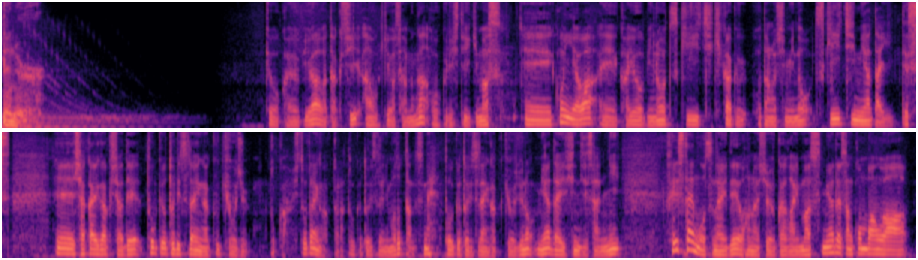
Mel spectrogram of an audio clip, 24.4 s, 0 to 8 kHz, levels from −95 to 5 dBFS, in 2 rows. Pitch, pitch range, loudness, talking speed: 100 Hz, 90-115 Hz, -28 LUFS, 300 characters per minute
